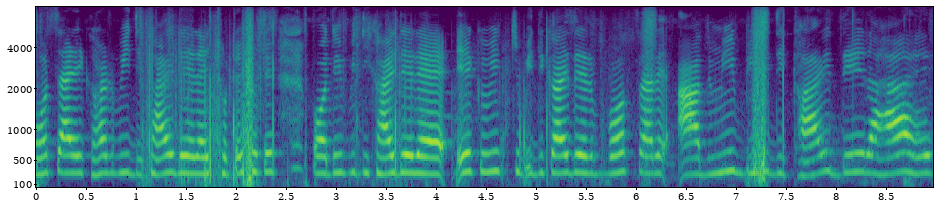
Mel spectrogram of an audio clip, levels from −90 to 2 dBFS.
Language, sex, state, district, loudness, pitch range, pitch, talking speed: Hindi, female, Bihar, Bhagalpur, -16 LUFS, 275-290 Hz, 285 Hz, 225 wpm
